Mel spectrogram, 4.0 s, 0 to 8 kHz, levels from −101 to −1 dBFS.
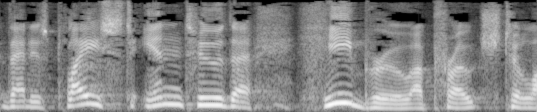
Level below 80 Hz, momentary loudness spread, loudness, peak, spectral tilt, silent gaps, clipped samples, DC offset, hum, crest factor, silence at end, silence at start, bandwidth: -52 dBFS; 7 LU; -13 LUFS; 0 dBFS; -5 dB/octave; none; under 0.1%; under 0.1%; none; 14 dB; 0 s; 0 s; 8 kHz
